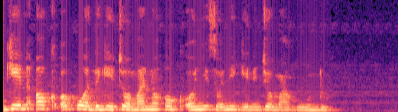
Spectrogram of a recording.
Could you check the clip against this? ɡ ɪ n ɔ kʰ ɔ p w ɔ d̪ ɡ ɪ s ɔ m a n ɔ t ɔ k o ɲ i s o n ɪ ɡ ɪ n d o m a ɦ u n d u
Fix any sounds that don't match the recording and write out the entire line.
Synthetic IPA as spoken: ɡ ɪ n ɔ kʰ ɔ p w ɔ d̪ ɡ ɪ t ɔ m a n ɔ ʔ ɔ k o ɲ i s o n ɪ ɡ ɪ n d͡ʒ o m a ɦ u n d u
